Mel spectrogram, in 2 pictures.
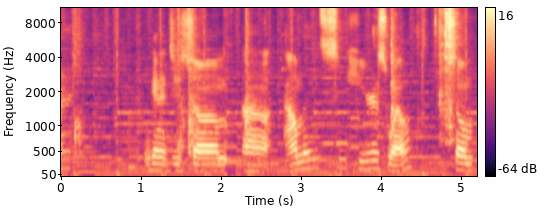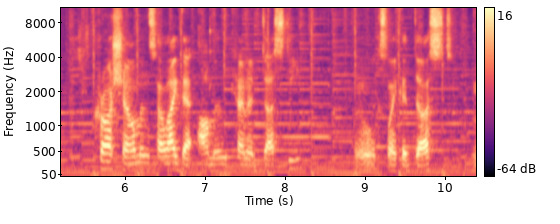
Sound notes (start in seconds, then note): none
